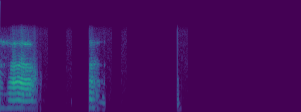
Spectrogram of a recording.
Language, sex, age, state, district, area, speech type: Gujarati, female, 60+, Gujarat, Kheda, rural, conversation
